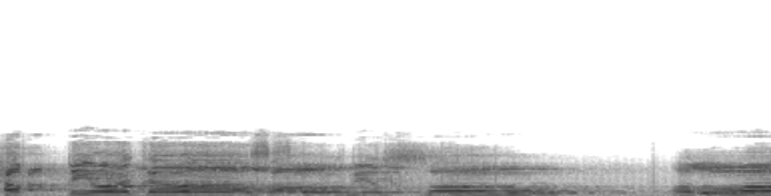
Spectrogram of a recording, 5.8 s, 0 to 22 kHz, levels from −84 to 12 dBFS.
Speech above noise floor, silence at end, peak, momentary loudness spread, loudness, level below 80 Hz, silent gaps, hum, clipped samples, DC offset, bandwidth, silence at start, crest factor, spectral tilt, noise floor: 23 dB; 0 s; 0 dBFS; 13 LU; -16 LUFS; -44 dBFS; none; none; under 0.1%; 0.3%; 7.6 kHz; 0 s; 16 dB; 0.5 dB/octave; -37 dBFS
